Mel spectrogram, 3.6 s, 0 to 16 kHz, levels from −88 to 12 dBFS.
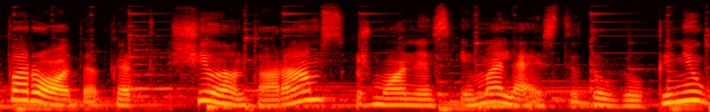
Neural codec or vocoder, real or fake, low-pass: none; real; 14.4 kHz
